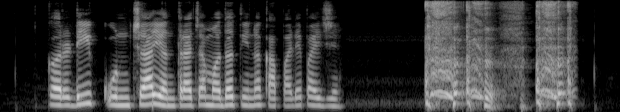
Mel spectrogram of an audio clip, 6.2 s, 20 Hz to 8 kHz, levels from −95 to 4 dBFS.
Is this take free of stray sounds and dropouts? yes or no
no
